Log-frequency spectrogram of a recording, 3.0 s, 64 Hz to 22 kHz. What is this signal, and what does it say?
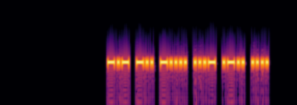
Morse code, heard as a keyed tone, about 48 wpm, 700 Hz. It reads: KD6VLH
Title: USA Call Signs - 6 Characters - 4x Character Spacing - 50wpm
